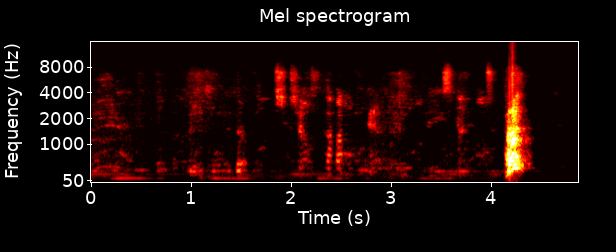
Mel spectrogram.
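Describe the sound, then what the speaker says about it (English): A dog gives one sharp, loud bark close by after a stretch of quiet, broken speech from people nearby. "It's a dog."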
